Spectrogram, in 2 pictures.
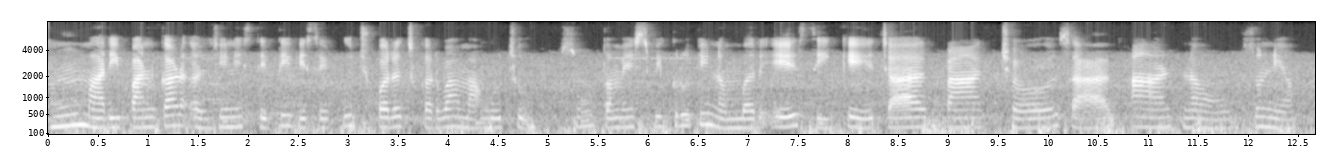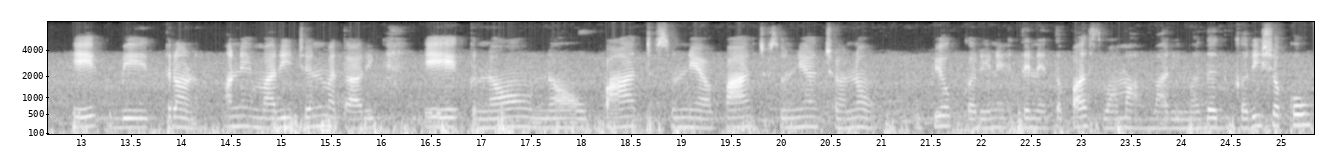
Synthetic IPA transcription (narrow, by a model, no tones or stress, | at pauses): ɦũmaɾipankaɽəɾd͡ʒinist̪ʰit̪iʋiʃeput͡ʃʰpəɾət͡ʃkəɾʋamãŋ̆ɡũt͡ʃʰũʃũt̪əmesʋikɾut̪inəmbəɾesiket͡ʃaɾpãt͡ʃt͡ʃʰəsa̰t̪̚pãt͡ʃʰnəwsunjəekbet̪ɾəɳ̃ənemaɾid͡ʒənmət̪aɾikʰeknəwnəwpãt͡ʃsunjəpãt͡ʃsunjət͡ʃʰənoupjoɡkəɾinet̪enet̪əpasʋamãmaɾiməd̪əd̪kəɾiʃəko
